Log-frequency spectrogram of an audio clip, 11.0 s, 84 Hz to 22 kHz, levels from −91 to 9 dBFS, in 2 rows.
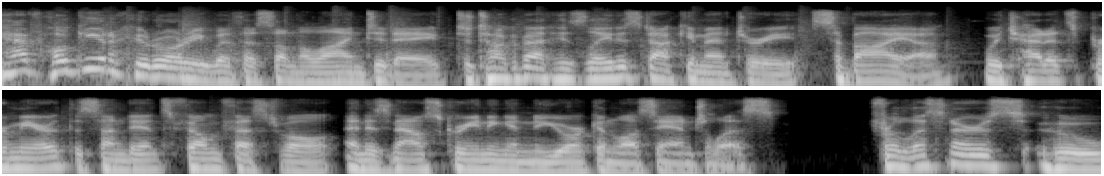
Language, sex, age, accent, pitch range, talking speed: English, male, 30-49, American, 105-135 Hz, 215 wpm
